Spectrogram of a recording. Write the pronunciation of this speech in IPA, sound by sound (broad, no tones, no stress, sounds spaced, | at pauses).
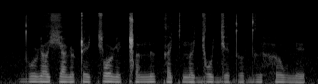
d̪ u ɳ ɐ ç a ɳ ɵ ʈ e c o ɳ i ǁ ɐ n ɨ k a c n̪ ɐ ɟ o ɟ e d̪ ɵ d̪ ɨ h ɵ w n e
